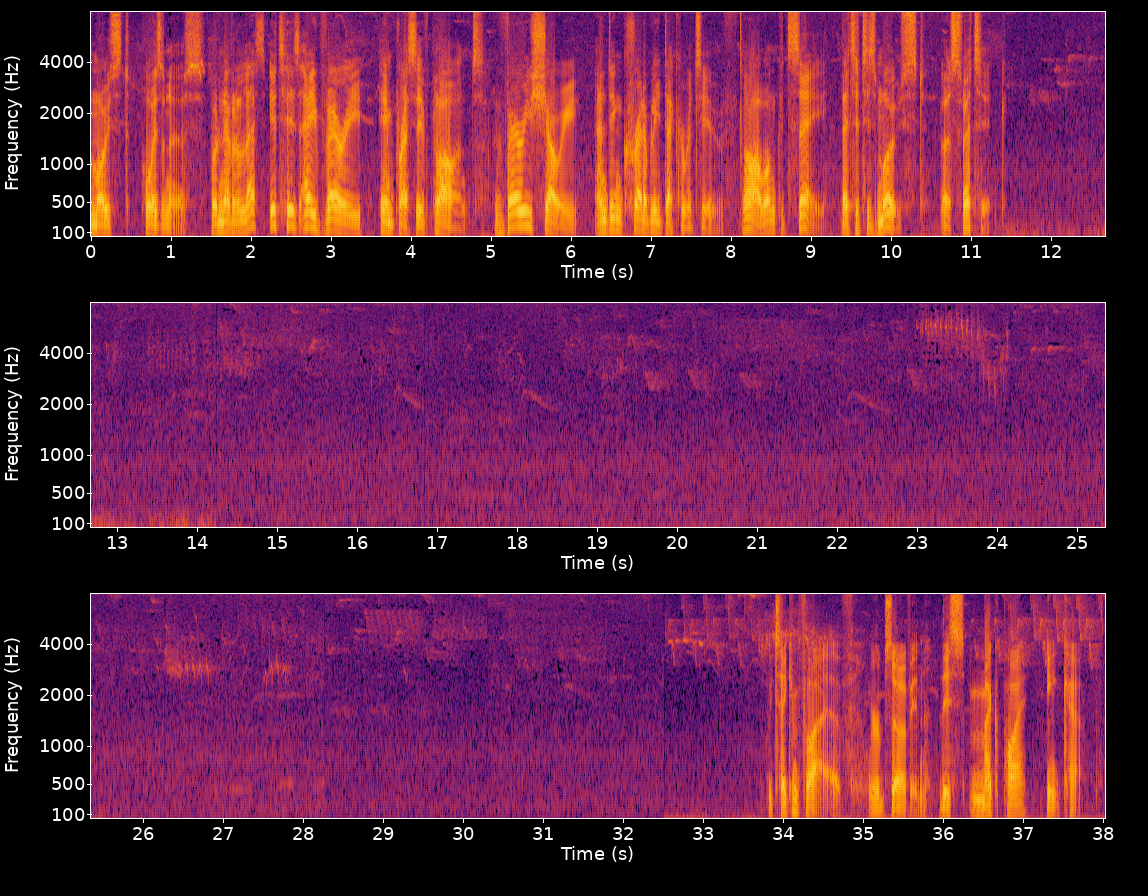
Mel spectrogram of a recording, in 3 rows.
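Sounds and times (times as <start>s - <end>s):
bird twittering: 35.6s - 38.0s.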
